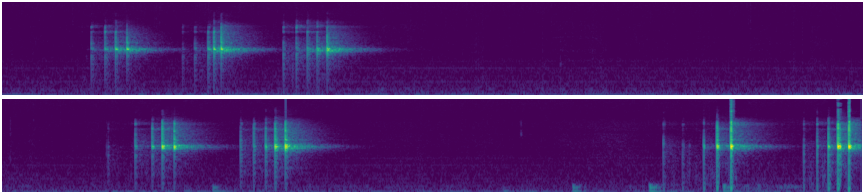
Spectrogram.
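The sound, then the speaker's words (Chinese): A hand-held wooden frog instrument, resembling a wooden fish (muyu), is scraped to imitate croaking: three rasping, ratchety croaks, a long pause, two more, then a few quicker, sharper ones. Clear and fairly loud, with no voices. “他手上呢就是一个木质，有点像木鱼的一个青蛙，大家听听看。”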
